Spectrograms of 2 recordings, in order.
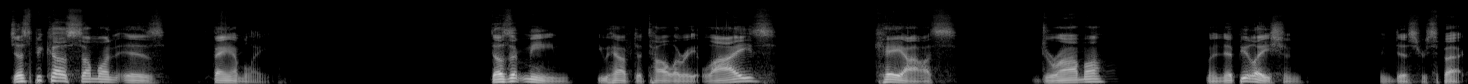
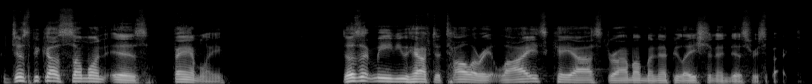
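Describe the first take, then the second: First: It is read more slowly. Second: It is read at a normal pace.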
